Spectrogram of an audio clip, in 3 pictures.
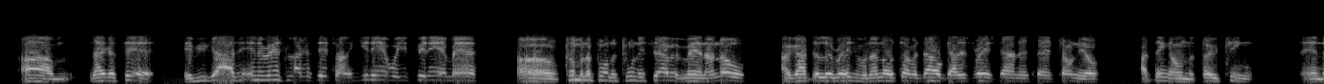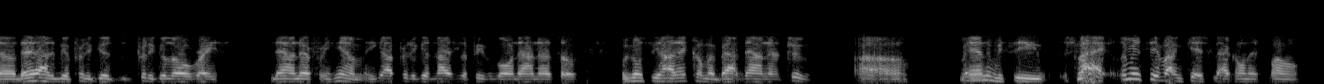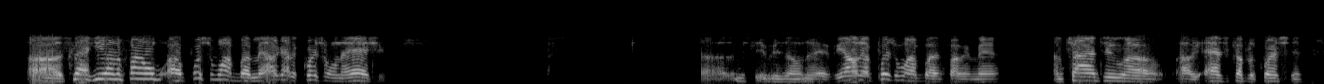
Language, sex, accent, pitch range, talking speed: English, male, American, 140-205 Hz, 235 wpm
